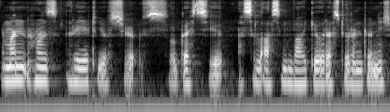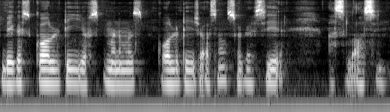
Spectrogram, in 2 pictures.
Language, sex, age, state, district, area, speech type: Kashmiri, male, 18-30, Jammu and Kashmir, Baramulla, rural, spontaneous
